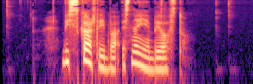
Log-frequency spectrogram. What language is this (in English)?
Latvian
